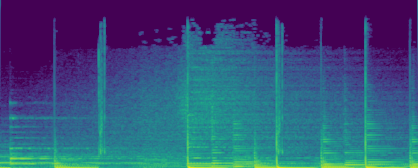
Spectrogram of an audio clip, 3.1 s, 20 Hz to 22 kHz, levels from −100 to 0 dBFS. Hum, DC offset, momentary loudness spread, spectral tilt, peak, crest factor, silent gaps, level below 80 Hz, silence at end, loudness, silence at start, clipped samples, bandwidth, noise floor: none; under 0.1%; 16 LU; -6.5 dB/octave; -2 dBFS; 14 dB; none; -16 dBFS; 0 s; -17 LUFS; 0 s; under 0.1%; 15 kHz; -34 dBFS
